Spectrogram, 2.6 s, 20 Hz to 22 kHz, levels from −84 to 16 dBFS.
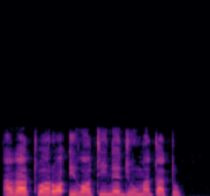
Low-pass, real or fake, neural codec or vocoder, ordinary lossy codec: none; real; none; none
